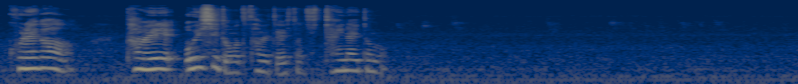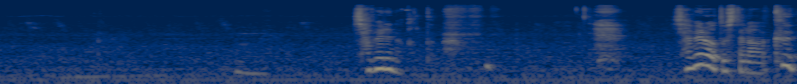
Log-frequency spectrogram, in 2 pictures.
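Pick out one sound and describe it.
A young woman speaks softly and cheerfully close to a microphone, with pauses.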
